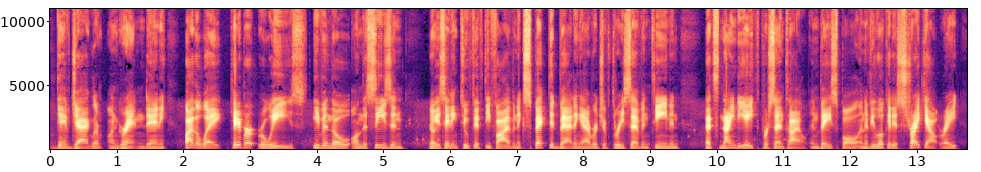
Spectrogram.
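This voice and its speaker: Bright, forceful American male sports radio host. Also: medium pitch, moderate pace, no echo. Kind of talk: lively sports talk interviewing and commentary.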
